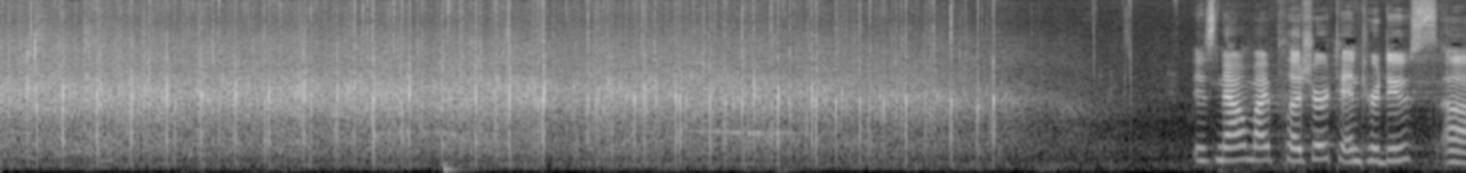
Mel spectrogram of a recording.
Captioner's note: applause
